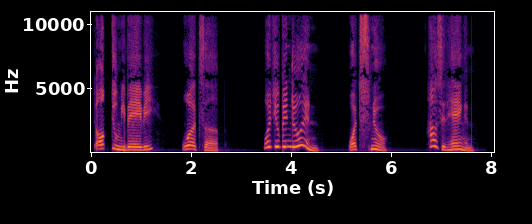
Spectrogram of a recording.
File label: Talk To Me Baby Cute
